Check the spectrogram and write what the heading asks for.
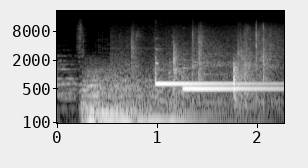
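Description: Two-tone doorbell chime: a high note about a second in, then a lower note a quarter second later, both ringing on steadily.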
